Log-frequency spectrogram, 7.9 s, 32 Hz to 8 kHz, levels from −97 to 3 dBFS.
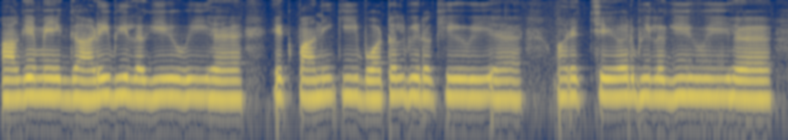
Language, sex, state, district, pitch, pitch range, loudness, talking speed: Hindi, male, Jharkhand, Garhwa, 180 Hz, 175-185 Hz, -16 LUFS, 175 wpm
